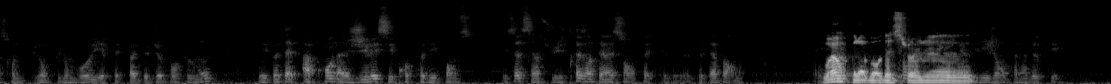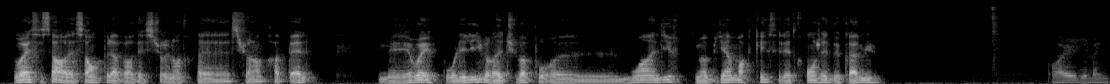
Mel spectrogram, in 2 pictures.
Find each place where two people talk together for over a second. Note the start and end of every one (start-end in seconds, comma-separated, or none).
8.2-9.7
